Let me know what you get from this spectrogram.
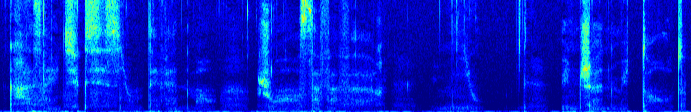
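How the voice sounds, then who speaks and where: Whispering woman, soft breathy ASMR voice. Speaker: host of an ASMR manga collection video. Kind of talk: whispered ASMR presentation, reading summaries and commenting.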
